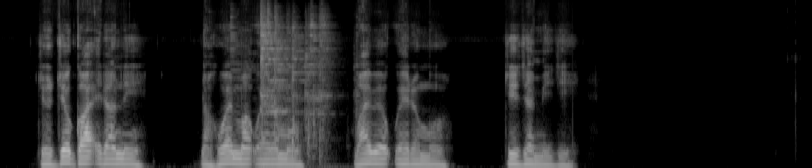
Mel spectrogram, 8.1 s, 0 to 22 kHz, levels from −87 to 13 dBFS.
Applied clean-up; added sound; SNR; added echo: none; Cutlery, silverware; 7 dB; none.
